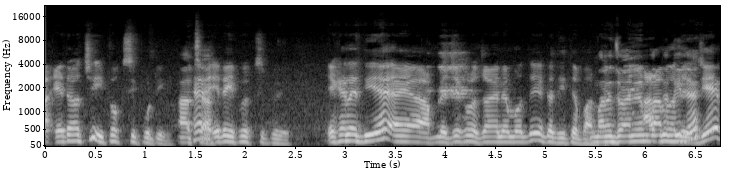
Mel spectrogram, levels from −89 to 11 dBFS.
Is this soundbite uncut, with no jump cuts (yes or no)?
yes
